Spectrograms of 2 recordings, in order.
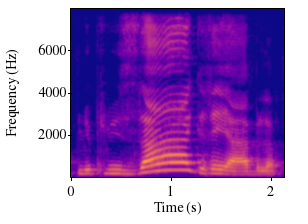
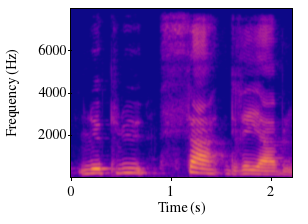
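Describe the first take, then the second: First: The s of plus links to agréable as z. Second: The s of plus is not linked as z. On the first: The speaker calls it right. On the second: The speaker calls it wrong. "Je ne vais pas dire"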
